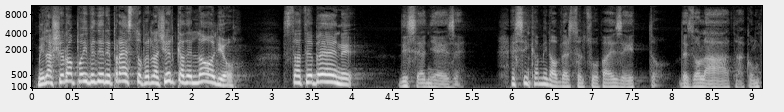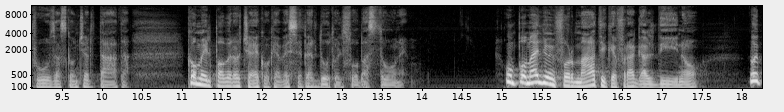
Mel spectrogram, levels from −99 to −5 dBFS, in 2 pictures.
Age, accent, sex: 50-69, native, male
